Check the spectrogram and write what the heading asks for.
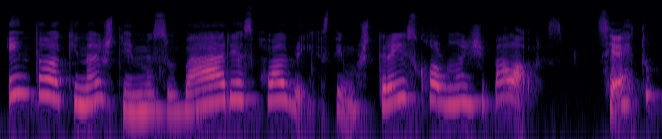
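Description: A woman's voice: high voice, very animated, normal speed. A woman teaching a phonics lesson to young children in Brazilian Portuguese. She is patient and keeps asking the class if they follow. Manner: patient, checks in with "tá vendo?" and "certinho?". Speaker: primary school teacher.

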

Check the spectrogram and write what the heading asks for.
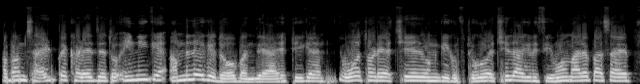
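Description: A young man speaks in a slightly high, mellow voice. He tells his story in an indignant, casual way and keeps checking in with the listener. The recording is dry and dull, with a lo-fi sound. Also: fairly quick, dry recording. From Pakistan. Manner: indignant, keeps asking "right?" as he recounts. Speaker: jobs channel host. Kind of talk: casual first-person account to camera.

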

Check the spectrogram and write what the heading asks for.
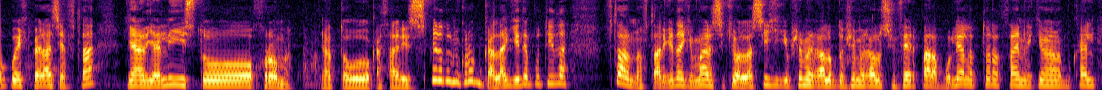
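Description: A man in his twenties chatting casually as he unboxes new hobby supplies, thinking aloud and correcting himself as he goes. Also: a little high. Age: 20s. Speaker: unboxing video host.

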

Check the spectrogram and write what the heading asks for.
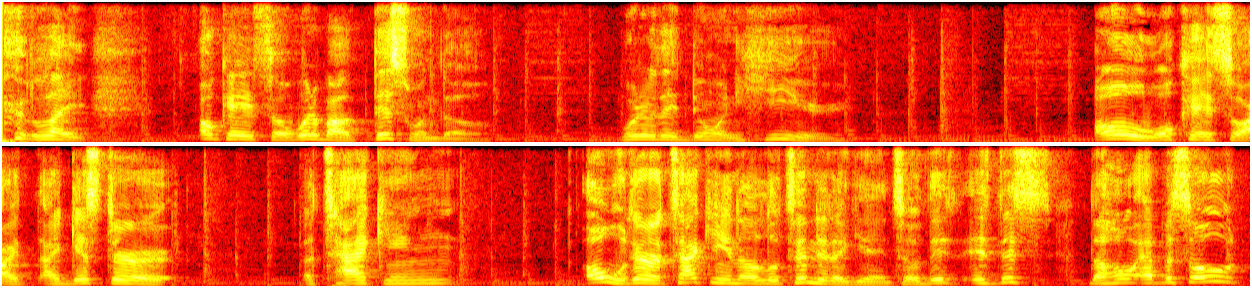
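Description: Young adult man, high-energy casual reaction commentary, slangy, exclamatory, thinking aloud, background music. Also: expressive, normal speed, pauses often. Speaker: reaction video creator. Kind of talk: casual excited anime preview reaction commentary. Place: small bedroom, indoors.

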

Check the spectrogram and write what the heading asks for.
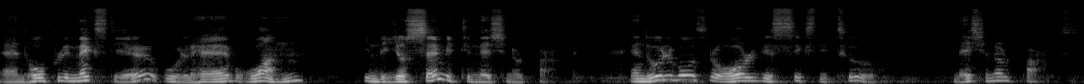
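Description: Slow, husky-voiced male pastor preaching. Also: very animated, mellow. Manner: slow, emphatic preaching with wide pitch swings. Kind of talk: sermon.

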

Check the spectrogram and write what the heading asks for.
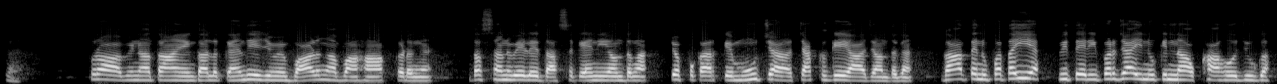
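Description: A fussy, grumbling old village mother, played by a woman, given to scolding asides. Her voice sits mid-pitch and sounds tinny, as if over a phone line. The recording is very dry and close. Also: fairly even intonation, moderate pace, no room sound, close to an everyday voice.

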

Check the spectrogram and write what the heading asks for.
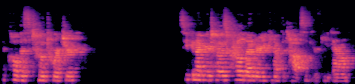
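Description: A woman in her thirties leading a guided yoga class, cueing each move calmly and a little out of breath. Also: medium pitch, fairly quick. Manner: calm step-by-step cueing, a little breathless and joking. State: a bit out of breath. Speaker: yoga instructor. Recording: very echoey room, voice far from mic.

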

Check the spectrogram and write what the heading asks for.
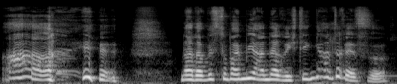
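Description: An old video game witch, acted out by a man, speaks in a raised, high voice. She is amused and helpful, with deliberate delivery. Music plays behind her. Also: big pitch swings, a little mellow, heavily acted.

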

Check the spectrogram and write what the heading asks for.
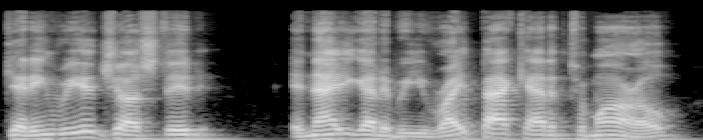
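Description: A man's voice: mid-range voice, fairly quick, fairly bright tone. An older man hosting a postgame basketball talk show over a video call, emphatic and opinionated, repeating his key words. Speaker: sports talk host.

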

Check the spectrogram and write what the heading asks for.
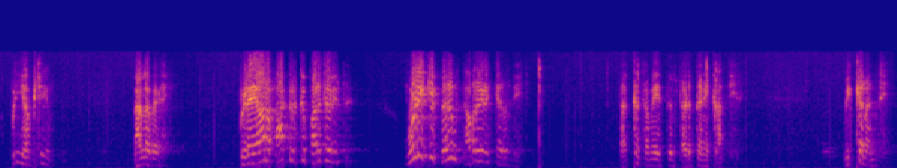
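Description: A regal, husky-voiced king. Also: high-pitched, very animated, unhurried, long pauses, exaggerated voice. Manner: formal, ceremonious speech. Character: regal, courteous male king. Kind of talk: 1960s Tamil film acting. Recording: dull old film soundtrack.

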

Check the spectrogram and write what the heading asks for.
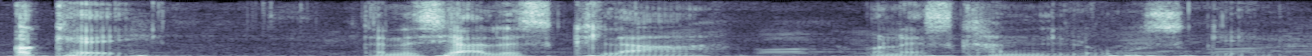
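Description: A man's voice: low-pitched, sing-song, moderate pace, gravelly. A German man narrating a sailing vlog in a wry, dryly humorous voice-over.

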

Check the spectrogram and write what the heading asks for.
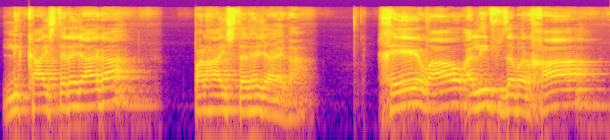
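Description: A man teaching Urdu reading, spelling words out letter by letter in a slow, drawn-out manner. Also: on the high side, a bit bright, reverberant.

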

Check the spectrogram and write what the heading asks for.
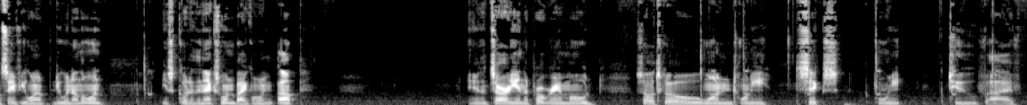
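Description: Using a low, fairly bright voice, a video host demonstrates a radio scanner in a casual, improvised tutorial. He's indoors at home on carpet, thinking aloud and hesitating as he presses buttons.

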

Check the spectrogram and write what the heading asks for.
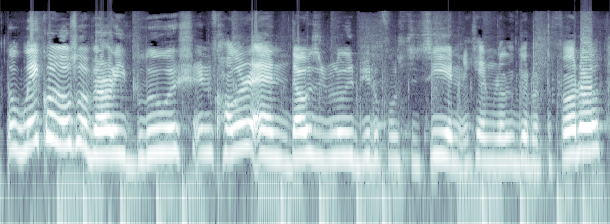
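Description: A woman's voice: high-pitched, brisk, a little mellow, soft background music, rough recording. A woman narrating a travel vlog in a casual voice-over, chatty, with frequent fillers and restarts. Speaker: travel vlogger.

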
